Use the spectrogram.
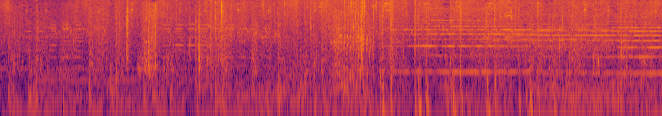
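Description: Horses' hooves clip-clop at a slow walking pace on hard ground, with occasional snorts and a faint whinny, fairly close and uneven in rhythm.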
